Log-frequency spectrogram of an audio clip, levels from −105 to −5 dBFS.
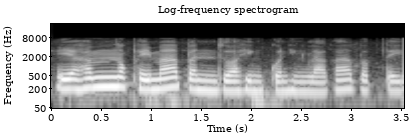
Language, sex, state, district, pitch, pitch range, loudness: Wancho, female, Arunachal Pradesh, Longding, 185 Hz, 170-200 Hz, -13 LUFS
